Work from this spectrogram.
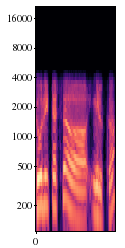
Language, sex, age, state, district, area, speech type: Kannada, male, 18-30, Karnataka, Uttara Kannada, rural, conversation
